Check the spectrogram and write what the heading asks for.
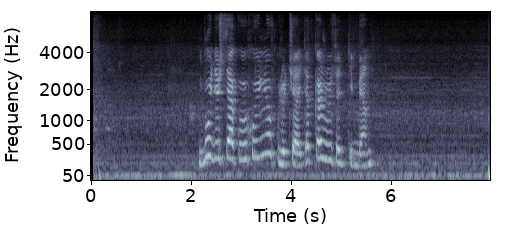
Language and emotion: Russian, angry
